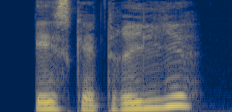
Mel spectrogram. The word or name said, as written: eskadrille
